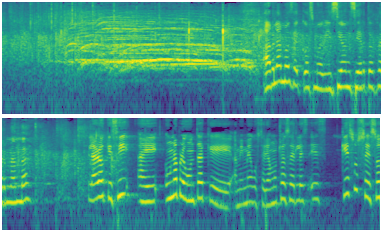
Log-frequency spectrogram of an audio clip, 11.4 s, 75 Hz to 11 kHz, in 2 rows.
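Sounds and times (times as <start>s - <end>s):
people cheering: 0.0s - 6.5s
people clapping: 0.0s - 7.6s
crowd giving a traditional Mexican grito: 0.8s - 4.0s
speech: 3.9s - 6.4s, 7.0s - 11.3s.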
